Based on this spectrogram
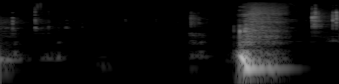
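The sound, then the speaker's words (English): Dice clatter onto a hard surface in a short burst of clicks, rolled for a driving skill check in a game, followed by a few quick lighter taps as they settle. Fairly quiet, with no talking. “Can I just because I haven't rolled dice for a while, can I roll for driving, even though it's a perfectly normal drive?”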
